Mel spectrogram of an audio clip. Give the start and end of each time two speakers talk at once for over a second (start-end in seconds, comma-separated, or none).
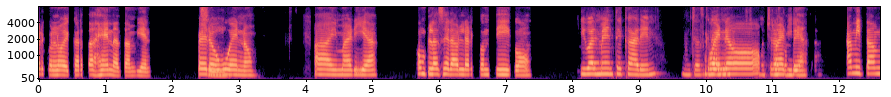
10.0-11.5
